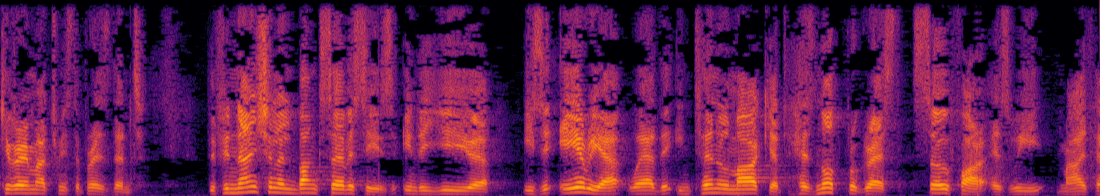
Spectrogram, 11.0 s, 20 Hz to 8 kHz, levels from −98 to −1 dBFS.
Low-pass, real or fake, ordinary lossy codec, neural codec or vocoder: none; real; none; none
